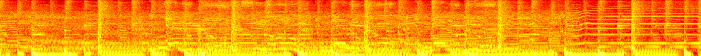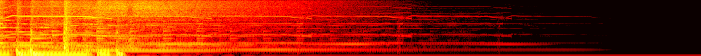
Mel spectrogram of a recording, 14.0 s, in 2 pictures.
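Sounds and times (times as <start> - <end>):
funky music mix: 0.0 - 10.4.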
